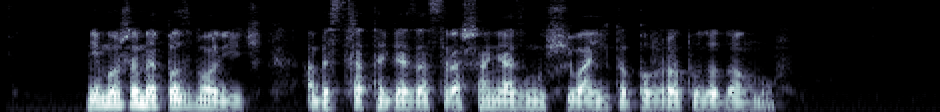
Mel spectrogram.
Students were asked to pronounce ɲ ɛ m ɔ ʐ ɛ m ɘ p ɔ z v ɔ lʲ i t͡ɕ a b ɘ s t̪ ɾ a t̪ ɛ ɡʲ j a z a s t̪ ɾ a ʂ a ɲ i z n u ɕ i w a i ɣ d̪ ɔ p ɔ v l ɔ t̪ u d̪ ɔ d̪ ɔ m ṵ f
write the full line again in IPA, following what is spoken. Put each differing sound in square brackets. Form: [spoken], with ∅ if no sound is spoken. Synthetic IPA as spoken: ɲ ɛ m ɔ ʐ ɛ m ɘ p ɔ z v ɔ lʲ i t͡ɕ a b ɘ s t̪ ɾ a t̪ ɛ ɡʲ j a z a s t̪ ɾ a ʂ a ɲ [a] z [m] u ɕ i w a i ɣ d̪ ɔ p ɔ v [ɾ] ɔ t̪ u d̪ ɔ d̪ ɔ m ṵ f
